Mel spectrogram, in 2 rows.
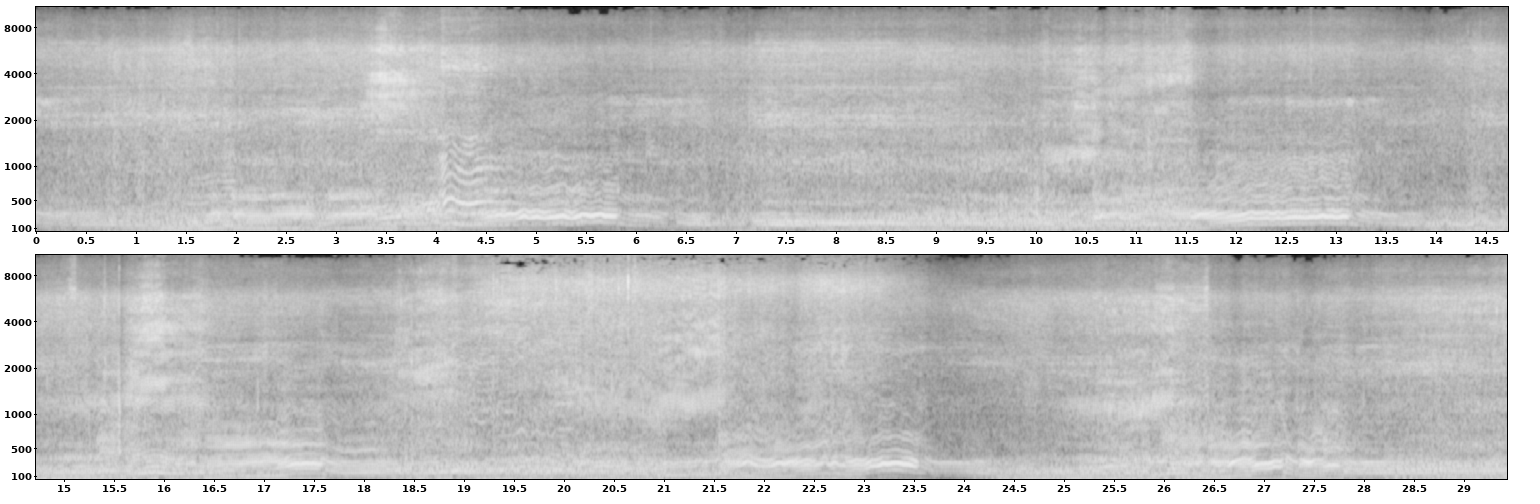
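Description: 2012 Kawasaki KX250F's four-stroke single-cylinder engine, heard from on board, revving up and falling back again and again as the bike is ridden hard on a motocross track. The throttle is chopped sharply about six, thirteen and twenty-three seconds in, then wound on again.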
